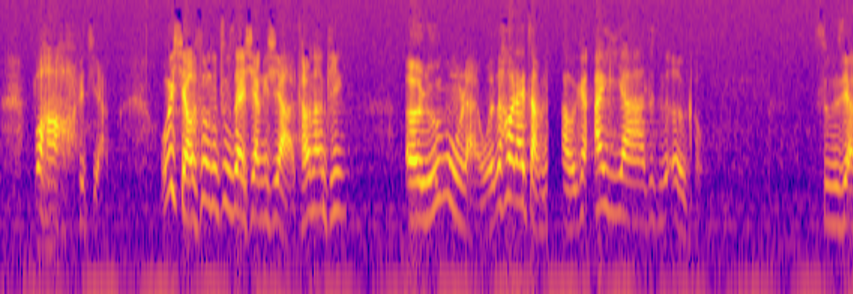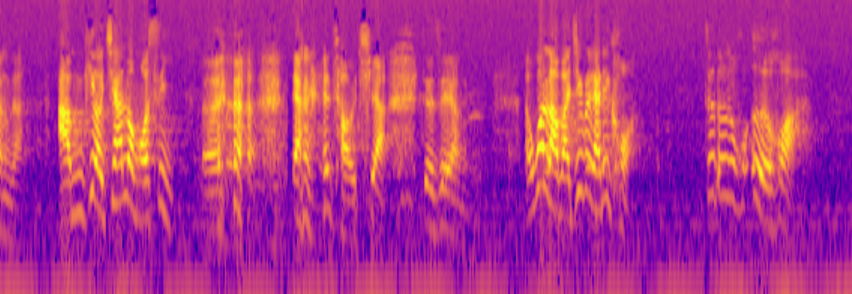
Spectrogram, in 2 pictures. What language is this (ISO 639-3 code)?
zho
